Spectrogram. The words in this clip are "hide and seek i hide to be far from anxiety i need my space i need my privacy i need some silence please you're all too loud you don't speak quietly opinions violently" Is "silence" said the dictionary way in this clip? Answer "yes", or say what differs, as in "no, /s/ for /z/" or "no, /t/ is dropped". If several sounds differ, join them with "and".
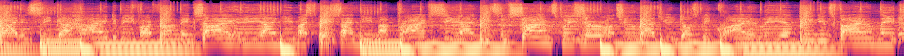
no, /l/ is dropped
